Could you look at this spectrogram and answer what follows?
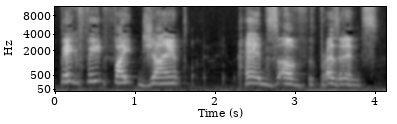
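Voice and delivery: drawn-out, slow epic build-up; a mock-grand prophecy, slow and weighty; slow dramatic pronouncement. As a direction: say it slowly like a movie trailer. Mock apocalypse announcement.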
